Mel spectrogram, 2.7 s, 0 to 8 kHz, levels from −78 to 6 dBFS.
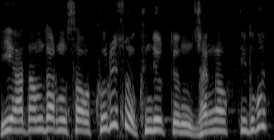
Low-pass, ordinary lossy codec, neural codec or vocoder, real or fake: none; none; none; real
